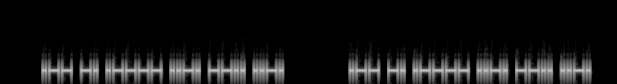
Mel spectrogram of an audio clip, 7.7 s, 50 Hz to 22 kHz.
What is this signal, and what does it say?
Morse code, heard as a keyed tone, about 29 wpm, 700 Hz. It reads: WN1FZF WN1FZF
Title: USA Call Signs - 6 Characters - Repeated 2x - 30wpm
